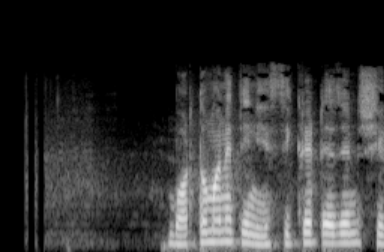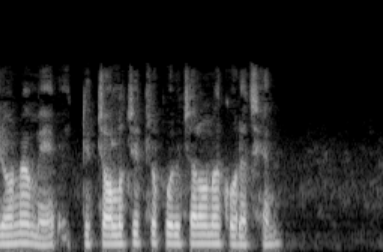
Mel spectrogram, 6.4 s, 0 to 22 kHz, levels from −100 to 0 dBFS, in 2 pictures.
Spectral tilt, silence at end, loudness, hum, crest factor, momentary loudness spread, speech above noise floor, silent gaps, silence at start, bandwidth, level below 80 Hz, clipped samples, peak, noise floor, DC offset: -8 dB/octave; 0.85 s; -19 LUFS; none; 20 dB; 10 LU; 49 dB; none; 1.4 s; 7.4 kHz; -54 dBFS; under 0.1%; 0 dBFS; -68 dBFS; under 0.1%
